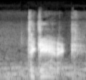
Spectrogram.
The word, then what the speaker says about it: Taughannock: it's pronounced yes and it's like organic except with a t toganic there we go so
